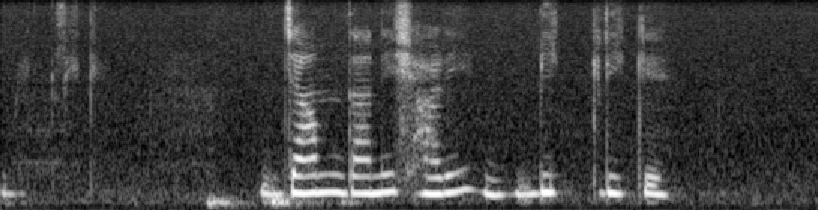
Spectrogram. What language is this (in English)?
Bangla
